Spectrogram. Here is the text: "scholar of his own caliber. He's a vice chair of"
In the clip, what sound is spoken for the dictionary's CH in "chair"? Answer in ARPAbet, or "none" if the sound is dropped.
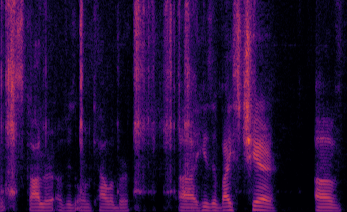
CH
